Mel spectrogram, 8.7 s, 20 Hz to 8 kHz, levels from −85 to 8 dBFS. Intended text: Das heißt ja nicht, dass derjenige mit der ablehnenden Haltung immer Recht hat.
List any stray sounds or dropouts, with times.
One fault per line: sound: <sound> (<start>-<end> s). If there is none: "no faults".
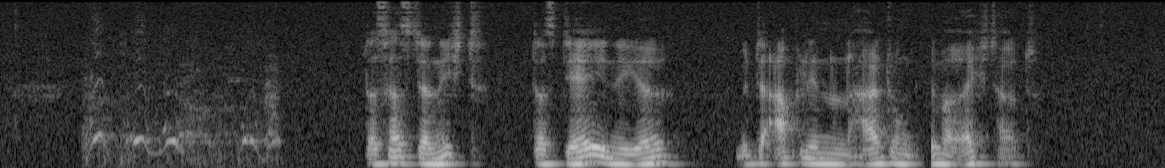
sound: bark (0.6-2.2 s)
sound: dropout (6.9-7.0 s)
